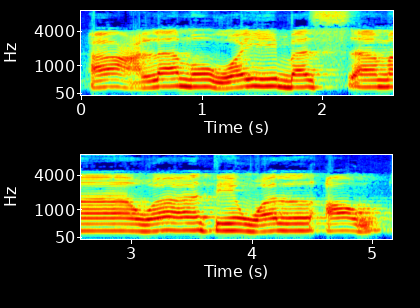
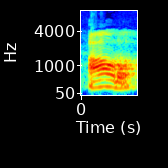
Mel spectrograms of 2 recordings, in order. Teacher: Sebelum ra barisnya fathah, dibaca tebal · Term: ra tafkhim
